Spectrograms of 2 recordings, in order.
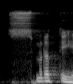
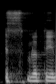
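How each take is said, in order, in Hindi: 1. यह सीधे s ध्वनि से शुरू होता है। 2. s से पहले छोटा इ स्वर आता है। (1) "स्मृति है" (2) "स्मृति नहीं है"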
